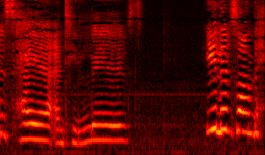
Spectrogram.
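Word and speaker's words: Haigha: His name is Heia." – He pronounced it so as to rhyme with mare.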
